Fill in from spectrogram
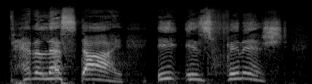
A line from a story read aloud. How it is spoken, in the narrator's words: Jesus is shouting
